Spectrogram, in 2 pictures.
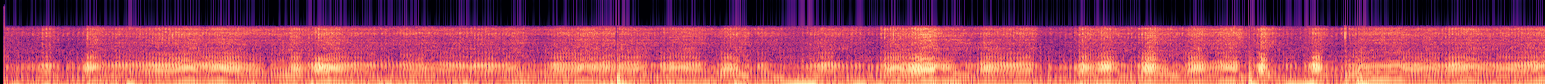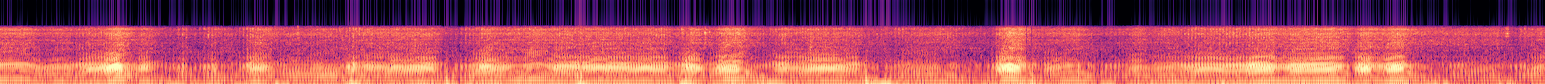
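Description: Dirt bike engine running, its pitch constantly rising and falling as the throttle is worked. Frequent knocks and rattles come from the bike over rough trail.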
